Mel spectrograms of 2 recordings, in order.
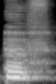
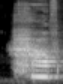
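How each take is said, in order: First: The vowel is reduced to a schwa. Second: The word has a full, strong vowel. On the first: "of is the weak form" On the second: "Have is the strong form"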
